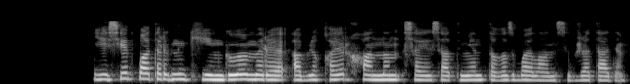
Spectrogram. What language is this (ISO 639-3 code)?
kaz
